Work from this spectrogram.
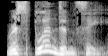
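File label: "resplendency", British English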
